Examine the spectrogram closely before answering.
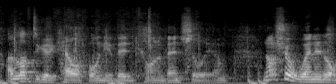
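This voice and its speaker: With music in the background and audible room echo, a man talks at a very fast pace. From Canada. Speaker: YouTuber. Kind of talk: reading fan mail, casual chat. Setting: home lounge room. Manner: halting, many fillers.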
